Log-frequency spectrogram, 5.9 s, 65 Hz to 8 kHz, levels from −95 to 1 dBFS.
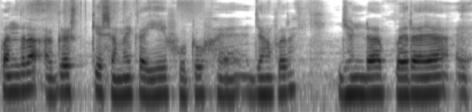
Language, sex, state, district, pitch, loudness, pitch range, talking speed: Hindi, male, Chhattisgarh, Sukma, 145 Hz, -16 LUFS, 145-155 Hz, 130 wpm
